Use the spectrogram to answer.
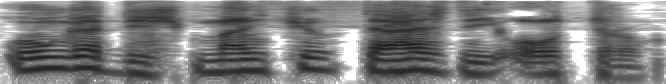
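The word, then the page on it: Unga dismancho: Patua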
